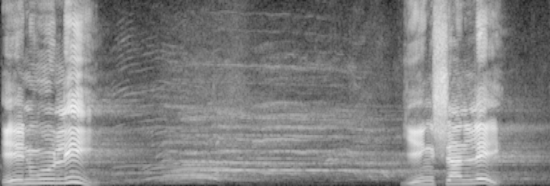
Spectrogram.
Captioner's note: audience cheering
